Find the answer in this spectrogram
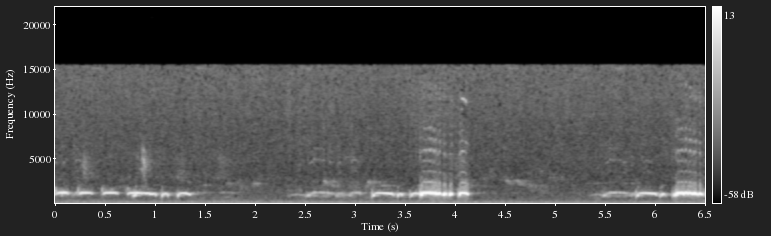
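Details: Zebra dove of local stock in full song, used as a lure to provoke quick replies from rivals: groups of rapid hooked coos separated by pauses, with louder ringing bursts around four and six seconds.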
